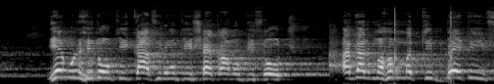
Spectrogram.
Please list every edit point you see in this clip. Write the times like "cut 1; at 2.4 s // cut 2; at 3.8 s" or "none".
cut 1; at 3.3 s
